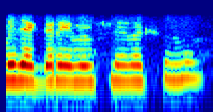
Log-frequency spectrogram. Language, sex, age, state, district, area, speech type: Telugu, female, 18-30, Telangana, Jayashankar, urban, conversation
